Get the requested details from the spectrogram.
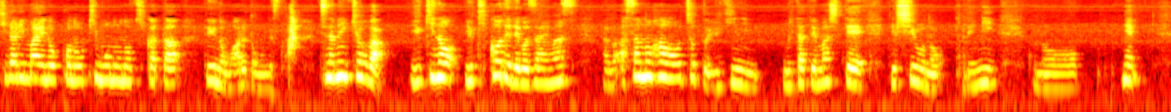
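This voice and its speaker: In an animated tone, a woman with fairly high pitch speaks at a fairly quick pace, with lively intonation and big swings in loudness. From Japan. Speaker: picture book author and watercolor artist hosting a livestream; host of a poetry talk livestream. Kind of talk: casual livestream talk about classical poetry. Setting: livestream with live comments. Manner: animated, stumbling with fillers. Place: home room. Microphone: phone near.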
